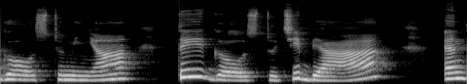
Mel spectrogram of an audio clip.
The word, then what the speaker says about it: меня: Like я goes to меня, я goes to меня, ты goes to тебя, and then we can make them as a couple. Меня rhymes with тебя.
